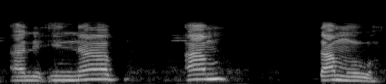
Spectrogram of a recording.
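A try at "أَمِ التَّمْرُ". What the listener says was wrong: Amit tamra. Join kasra with shadda. Amit tamra.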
